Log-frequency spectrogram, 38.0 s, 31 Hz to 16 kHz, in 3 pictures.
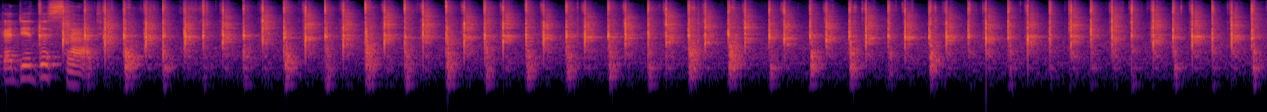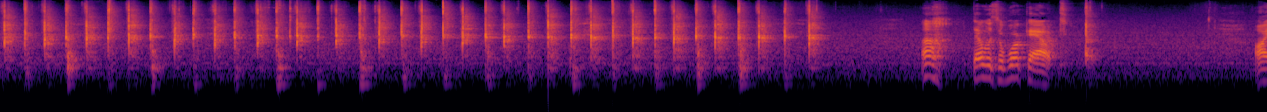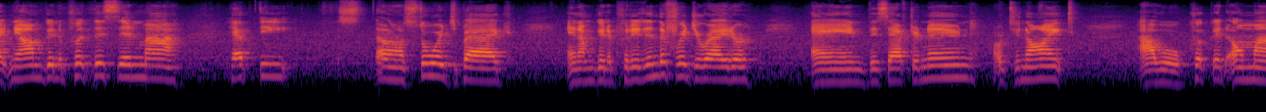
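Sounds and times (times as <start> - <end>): meat tenderizer clicking: 0.4 - 20.9.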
